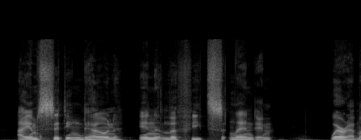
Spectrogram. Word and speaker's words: Lafitte's Landing: I am sitting down in Lafitte's Landing. Where am I? For clarification, Lafitte is spelled L-A-F-I-T-T-E apostrophe S.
